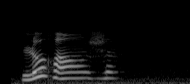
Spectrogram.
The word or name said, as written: L'orange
